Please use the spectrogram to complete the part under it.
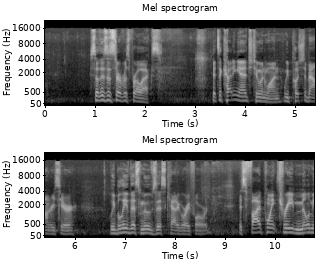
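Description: A man speaks calmly through a microphone to an audience.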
